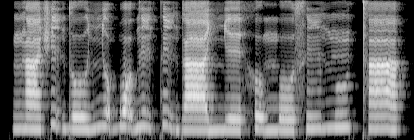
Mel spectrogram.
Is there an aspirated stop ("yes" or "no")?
yes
